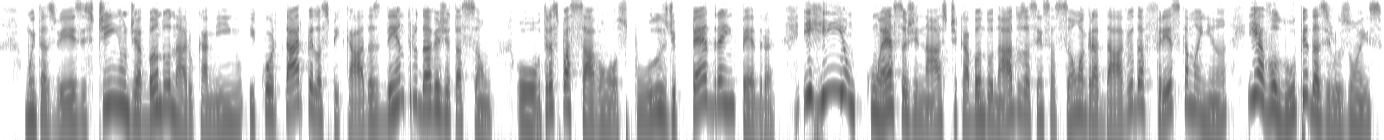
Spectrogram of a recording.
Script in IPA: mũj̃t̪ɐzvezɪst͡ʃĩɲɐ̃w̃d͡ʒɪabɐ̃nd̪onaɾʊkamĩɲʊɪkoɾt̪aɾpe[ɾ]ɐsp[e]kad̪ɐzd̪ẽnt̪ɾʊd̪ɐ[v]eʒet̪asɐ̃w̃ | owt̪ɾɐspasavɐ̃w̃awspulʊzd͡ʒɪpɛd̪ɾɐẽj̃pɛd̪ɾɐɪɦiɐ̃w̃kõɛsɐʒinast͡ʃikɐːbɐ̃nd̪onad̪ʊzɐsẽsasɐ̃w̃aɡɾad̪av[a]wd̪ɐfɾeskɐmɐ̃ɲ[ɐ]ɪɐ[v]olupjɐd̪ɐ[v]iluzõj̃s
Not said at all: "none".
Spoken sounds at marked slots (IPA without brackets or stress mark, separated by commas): l, i, v, e, ɐ̃, v, z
